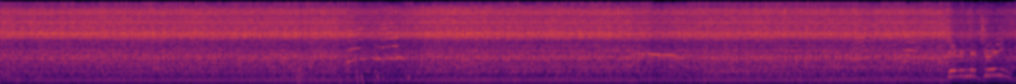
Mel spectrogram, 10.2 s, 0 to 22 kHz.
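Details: 2007 BMW 335i E91 just after refitting its refurbished starter motor: a smooth, even low hum holds steady throughout with no knocks or starter noise; the engine is idling normally.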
